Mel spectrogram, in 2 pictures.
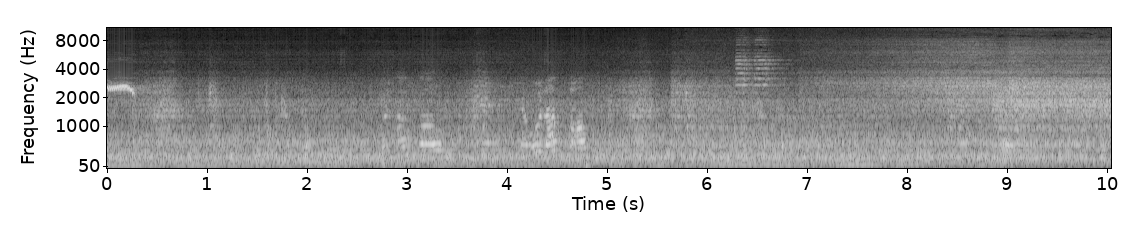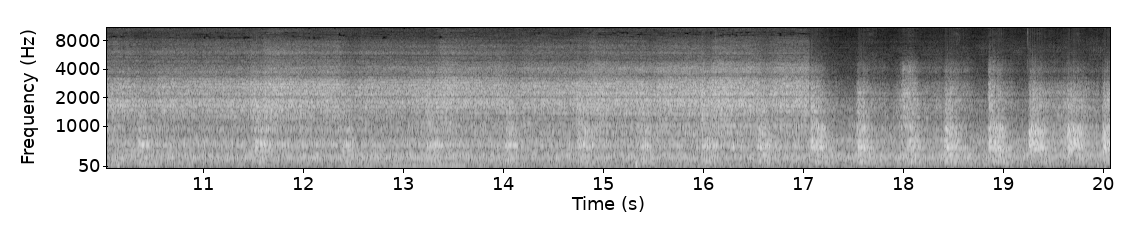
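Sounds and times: steam locomotive chuffing: 0.0 - 20.0
steam hiss: 5.2 - 20.0.

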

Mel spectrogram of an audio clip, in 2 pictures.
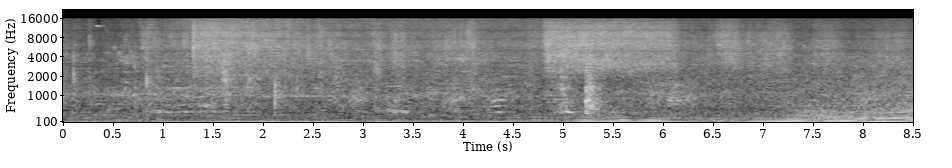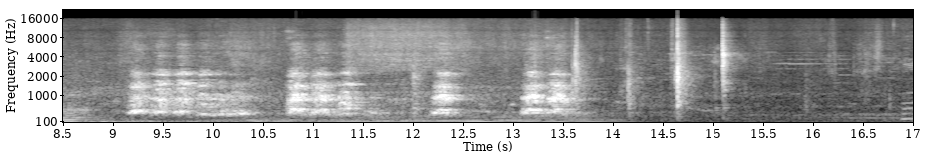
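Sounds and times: dog barking: 2.7 - 5.2, 9.0 - 14.0.

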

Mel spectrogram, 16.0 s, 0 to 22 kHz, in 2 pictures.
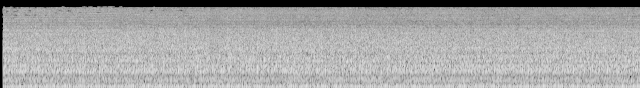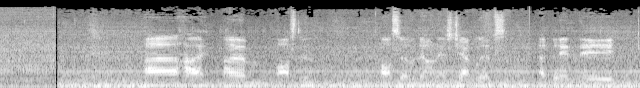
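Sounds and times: diesel engine droning: 0.0 - 16.0.

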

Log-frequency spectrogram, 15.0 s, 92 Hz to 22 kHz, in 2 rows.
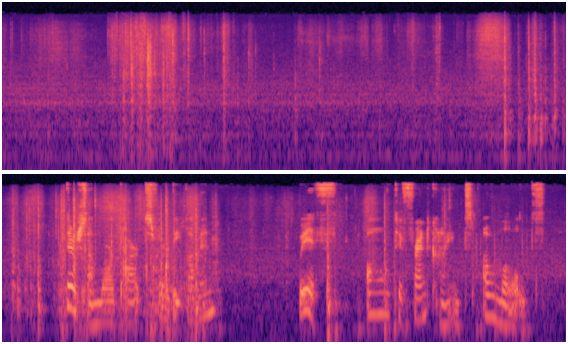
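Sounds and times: paper rustling: 0.0 - 11.5
hands rummaging in cardboard box: 6.4 - 10.4.

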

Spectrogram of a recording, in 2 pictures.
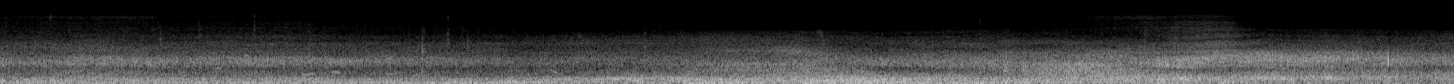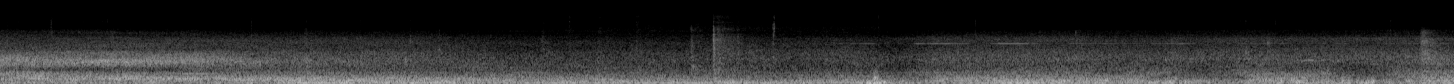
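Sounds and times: passing cars rushing: 0.0 - 29.0.

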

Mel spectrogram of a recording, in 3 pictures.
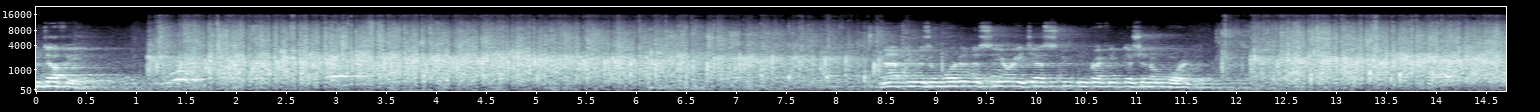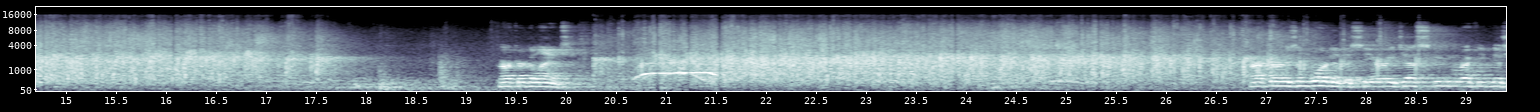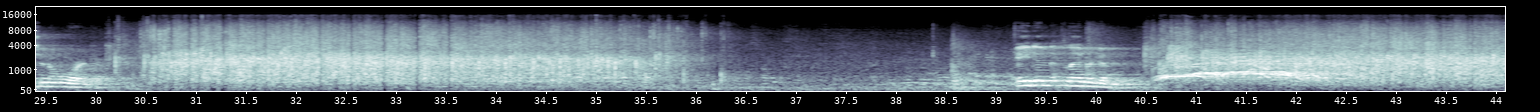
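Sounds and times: audience applauding: 1.1 - 8.8, 11.9 - 17.9, 20.3 - 28.3, 30.2 - 36.4, 40.5 - 44.0.

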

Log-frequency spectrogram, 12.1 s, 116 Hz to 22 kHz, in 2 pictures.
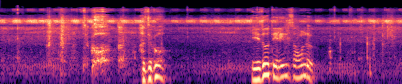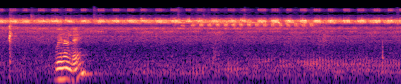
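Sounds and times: crickets trilling: 0.0 - 12.0.

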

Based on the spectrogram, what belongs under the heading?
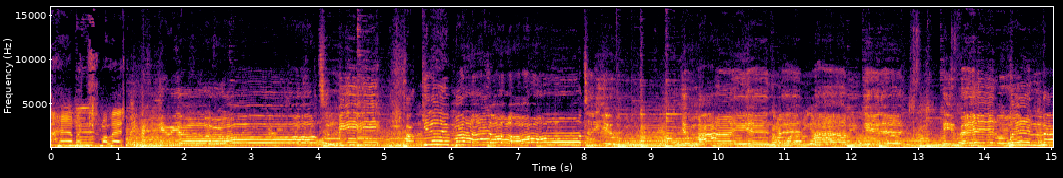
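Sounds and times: strummed acoustic guitar: 0.0 - 15.0
person singing long notes: 1.2 - 8.6.

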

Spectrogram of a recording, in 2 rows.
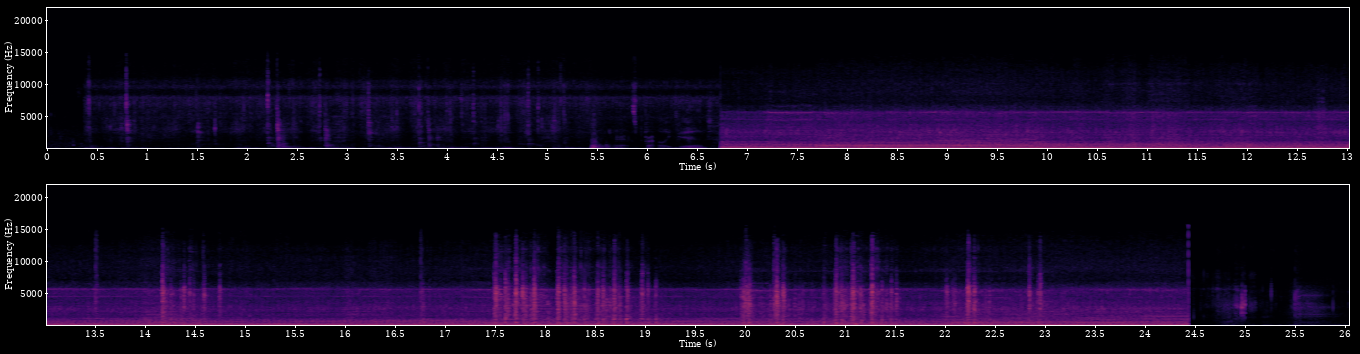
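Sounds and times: tractor diesel engine running: 0.4 - 24.5
clicks and knocks: 17.4 - 19.2.

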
